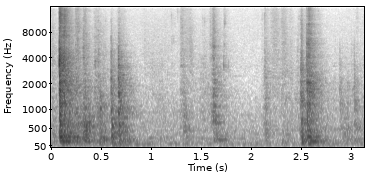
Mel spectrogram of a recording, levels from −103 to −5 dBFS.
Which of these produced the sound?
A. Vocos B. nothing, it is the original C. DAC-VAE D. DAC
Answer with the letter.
B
